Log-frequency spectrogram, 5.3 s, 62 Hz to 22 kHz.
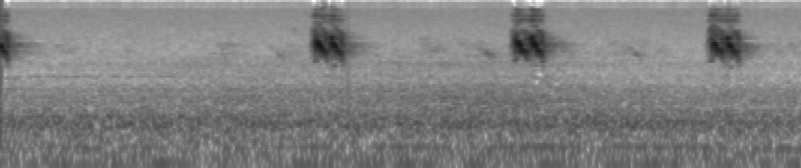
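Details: House sparrow giving three short, high double chirps spaced about 1.3 seconds apart after a quiet opening, over a steady low rumble in the background.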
